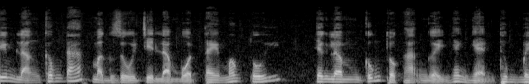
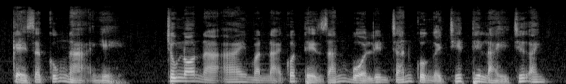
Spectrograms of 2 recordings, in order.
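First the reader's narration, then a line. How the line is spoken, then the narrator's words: Suspicious question. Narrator (Vietnamese): Thằng An mặt khẽ cau lại nghi hoặc rồi hỏi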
